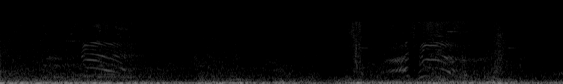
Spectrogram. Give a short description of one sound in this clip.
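Pitched magical effects chime and ring out.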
